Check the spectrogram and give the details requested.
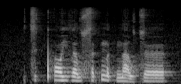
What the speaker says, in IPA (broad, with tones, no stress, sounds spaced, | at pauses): t͡s ɪ˧ k̚ pʰ ɔː˧ j l ɐ˨˧ w s ɐ˨˥ k̚ n̪ ɐ˨ k̚ n̪ aː˨˩ w t͡s œː˨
